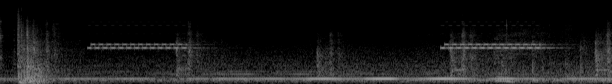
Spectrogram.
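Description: Mobile phone ringing with an incoming call: two electronic ring bursts, each about a second long and a few seconds apart, over a steady low hum. A short thump comes right at the start.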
